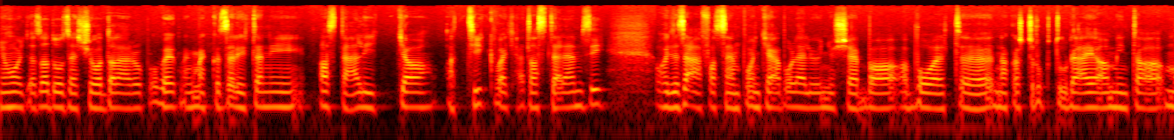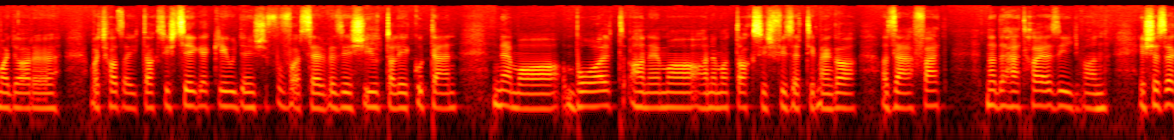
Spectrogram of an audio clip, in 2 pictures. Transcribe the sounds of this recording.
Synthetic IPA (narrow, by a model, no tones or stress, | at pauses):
ho̞ɟɒzɒd̪oːzaːʃio̞ld̪ɒlaːɾoːlproːbaːjukmɛɡmɛkːø̞zɛliːt̪ɛniɒst̪aːlːiːcːɒɒt̪sikvɒchat̪ɒst̪ɛ̰lɛmziho̞ɟɒzaːfɒsɛmpo̞̰ɲcaːboːlɛløːɲøʃɛbːɒːbo̞lt̪nɒkɒʃt̪rukt̪uːɾaːjɒmint̪ɒmɒɟɒr | vɒchɒzɒjit̪ɒksiʃt̪seːɡɛkeːuɟɒniʃɒfuvo̰rsɛrvɛzeːʃijut̪ɒleːkut̪aːnːɛmɒbolt̪hɒnɛmɒɦɒnɛmɒt̪ɒksiʃfizɛt̪imɛɡɒːzaːfaːt̪ | nɒd̪ɛɦat̪hɒɛziːɟʋɒneːʃɛzɛ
